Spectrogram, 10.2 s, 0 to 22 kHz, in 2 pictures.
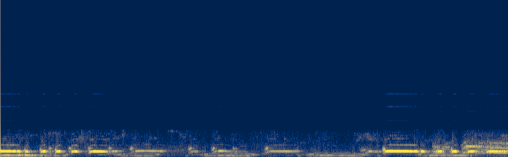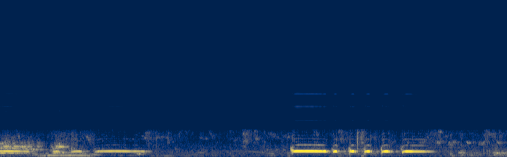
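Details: Competition-bred singing zebra doves in an aviary on 26 April 2014 give quick trilled bursts of clipped coos and sustained level notes, over lower, drooping coos from another bird.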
